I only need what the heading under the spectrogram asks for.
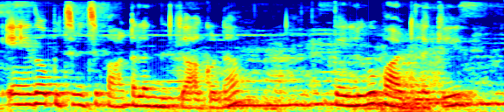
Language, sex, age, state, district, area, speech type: Telugu, female, 18-30, Telangana, Vikarabad, rural, spontaneous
